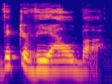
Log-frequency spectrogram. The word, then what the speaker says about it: Victor Villalba: I feel really bad. I've been mispronouncing that name for quite some time. Victor Villalba.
